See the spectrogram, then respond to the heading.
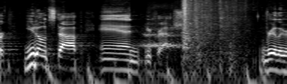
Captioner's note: clatters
